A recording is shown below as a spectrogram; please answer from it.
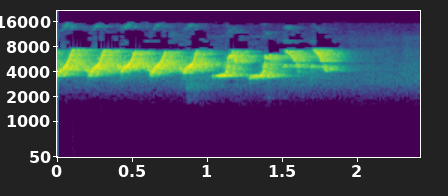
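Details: High, thin song of a purple sunbird: roughly nine quick, sliding notes in a tight, even run lasting two seconds, then silence.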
